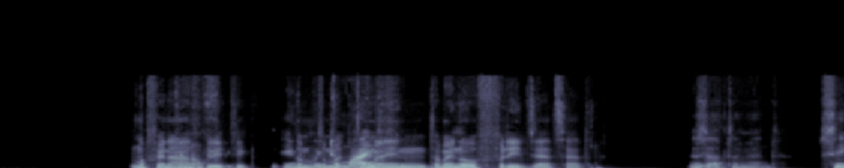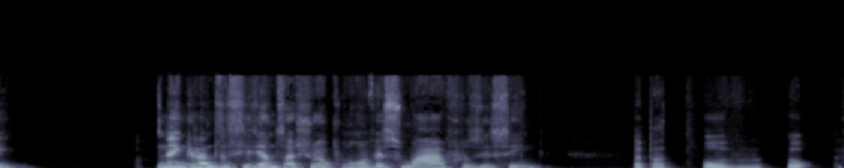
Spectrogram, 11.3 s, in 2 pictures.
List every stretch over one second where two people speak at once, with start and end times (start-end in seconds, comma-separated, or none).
1.1-2.5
